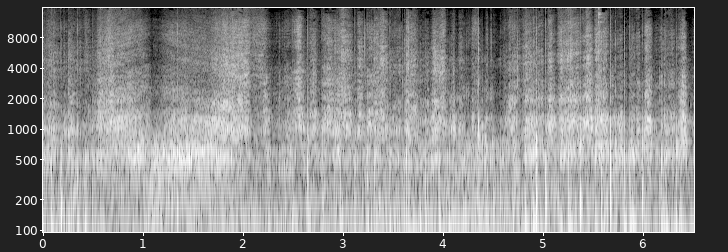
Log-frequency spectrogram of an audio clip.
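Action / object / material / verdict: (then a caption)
scrape / thin plastic folder with metal grommets / plastic / none. Long nails scratch and rub along the surface of a thin green matte plastic folder with metal grommets. The result is a steady, dry scraping hiss with a low rumble underneath, broken by small scratchy ticks and brief swells as the strokes shift.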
